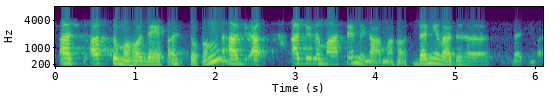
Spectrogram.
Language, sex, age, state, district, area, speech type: Sanskrit, female, 45-60, Maharashtra, Mumbai City, urban, conversation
